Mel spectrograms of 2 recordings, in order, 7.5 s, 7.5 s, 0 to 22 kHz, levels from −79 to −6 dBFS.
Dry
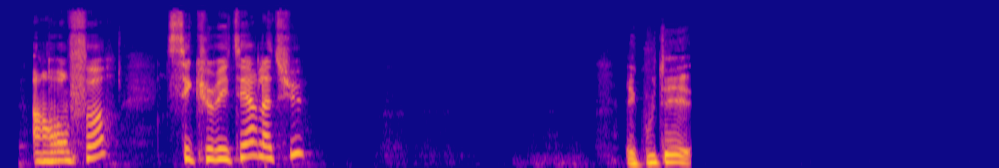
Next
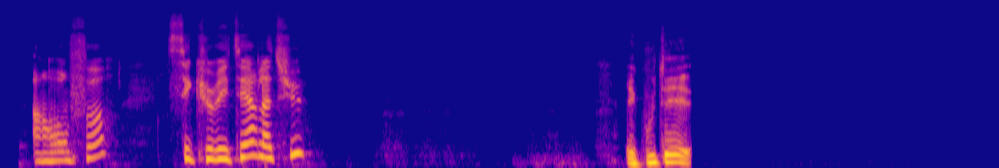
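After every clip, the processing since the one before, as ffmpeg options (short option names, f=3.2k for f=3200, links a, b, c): -af "lowpass=10k,highshelf=f=2.3k:g=-12,dynaudnorm=f=570:g=5:m=11.5dB,volume=-5dB"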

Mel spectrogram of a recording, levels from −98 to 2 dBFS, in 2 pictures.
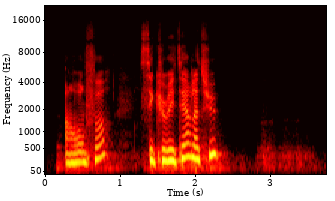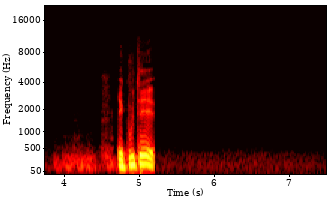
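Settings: -af "firequalizer=gain_entry='entry(360,0);entry(610,-12);entry(1500,-15)':delay=0.05:min_phase=1"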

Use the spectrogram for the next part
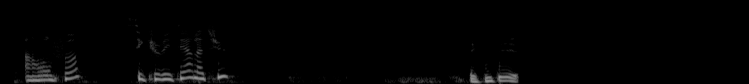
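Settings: -af "acompressor=threshold=-26dB:ratio=12,volume=-6.5dB"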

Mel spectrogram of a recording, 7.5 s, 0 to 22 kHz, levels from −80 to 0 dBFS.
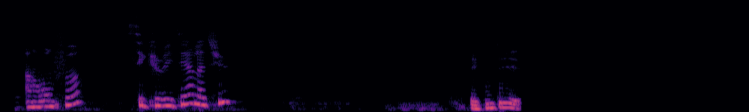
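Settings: -af "flanger=delay=16.5:depth=7.9:speed=0.3,volume=3dB"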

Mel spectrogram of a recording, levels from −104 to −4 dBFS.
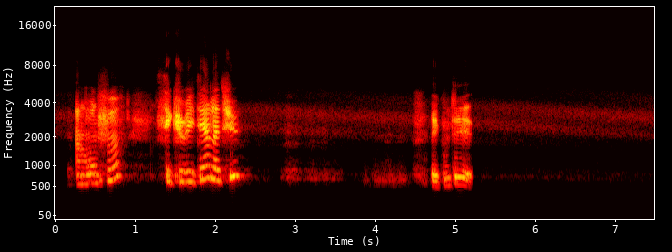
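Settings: -af "afftfilt=real='re*pow(10,8/40*sin(2*PI*(1.5*log(max(b,1)*sr/1024/100)/log(2)-(-0.29)*(pts-256)/sr)))':imag='im*pow(10,8/40*sin(2*PI*(1.5*log(max(b,1)*sr/1024/100)/log(2)-(-0.29)*(pts-256)/sr)))':win_size=1024:overlap=0.75,highpass=f=370:t=q:w=0.5412,highpass=f=370:t=q:w=1.307,lowpass=f=2.8k:t=q:w=0.5176,lowpass=f=2.8k:t=q:w=0.7071,lowpass=f=2.8k:t=q:w=1.932,afreqshift=360,aexciter=amount=15.3:drive=9.5:freq=2.3k"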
